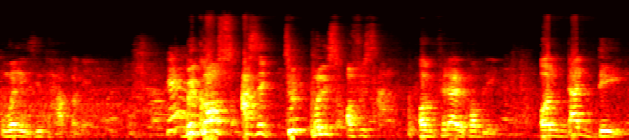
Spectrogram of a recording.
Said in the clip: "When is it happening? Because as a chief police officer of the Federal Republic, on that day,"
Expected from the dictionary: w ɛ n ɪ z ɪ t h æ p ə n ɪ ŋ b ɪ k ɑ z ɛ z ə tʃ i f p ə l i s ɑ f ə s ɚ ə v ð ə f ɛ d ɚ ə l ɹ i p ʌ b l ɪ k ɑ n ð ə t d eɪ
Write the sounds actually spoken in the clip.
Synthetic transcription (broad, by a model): w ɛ n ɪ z ɪ t h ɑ p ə n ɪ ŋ b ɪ k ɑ s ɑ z ə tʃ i p p ə l i s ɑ f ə s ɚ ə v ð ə f ɛ d ɚ ə l ɹ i p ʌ b l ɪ k ɑ n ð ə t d eɪ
